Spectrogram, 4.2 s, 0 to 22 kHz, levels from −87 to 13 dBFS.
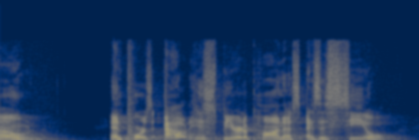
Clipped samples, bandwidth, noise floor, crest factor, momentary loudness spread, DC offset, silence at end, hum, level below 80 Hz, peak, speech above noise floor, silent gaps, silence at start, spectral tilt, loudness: under 0.1%; 16 kHz; -68 dBFS; 22 dB; 6 LU; under 0.1%; 0.35 s; none; -64 dBFS; 0 dBFS; 46 dB; none; 0 s; -3 dB/octave; -22 LUFS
